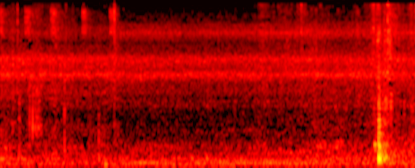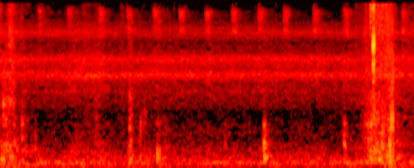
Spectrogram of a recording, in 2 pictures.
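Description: Faint steady hiss with a few soft clicks and rustles as a hand moves among the engine-bay wiring, the clearest click about four seconds in.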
